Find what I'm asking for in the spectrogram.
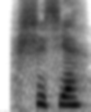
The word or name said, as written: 视线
